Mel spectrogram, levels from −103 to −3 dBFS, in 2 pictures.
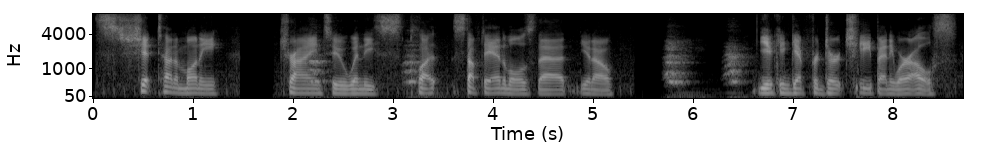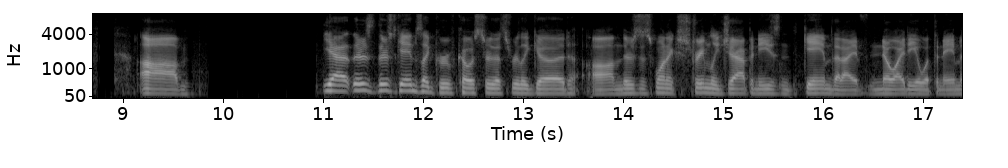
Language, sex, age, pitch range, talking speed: English, male, 20-39, 110-130 Hz, 165 wpm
